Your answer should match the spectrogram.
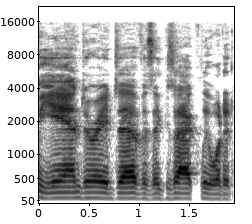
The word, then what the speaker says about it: Yandere: the fuck the word Yandere even meant. I always associated the word with this guy, and for the longest time I was pronouncing it as Yandir.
